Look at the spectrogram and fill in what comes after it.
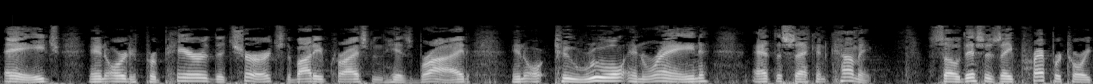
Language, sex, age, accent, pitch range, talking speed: English, male, 50-69, American, 115-135 Hz, 155 wpm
